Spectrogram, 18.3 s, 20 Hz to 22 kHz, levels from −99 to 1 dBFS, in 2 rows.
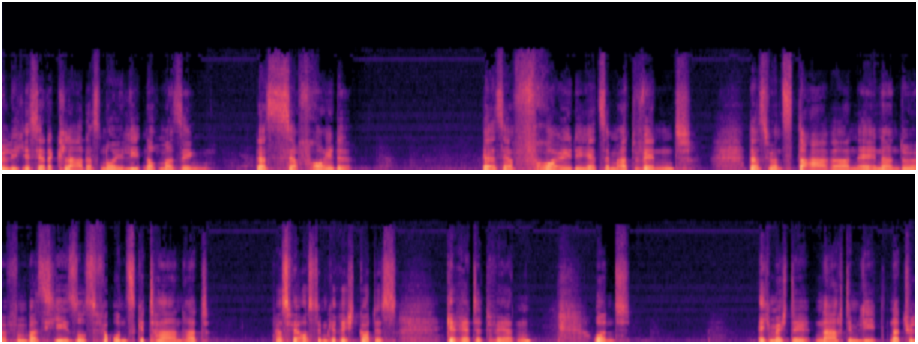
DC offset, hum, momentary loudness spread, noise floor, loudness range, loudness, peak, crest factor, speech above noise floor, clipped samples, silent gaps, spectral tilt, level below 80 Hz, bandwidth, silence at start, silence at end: under 0.1%; none; 10 LU; -67 dBFS; 3 LU; -29 LUFS; -4 dBFS; 24 dB; 39 dB; under 0.1%; none; -5 dB/octave; -74 dBFS; 16 kHz; 0 s; 0 s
